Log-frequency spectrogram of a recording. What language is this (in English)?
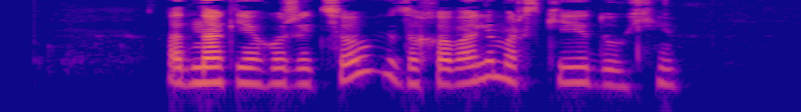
Belarusian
